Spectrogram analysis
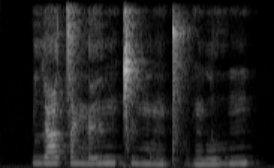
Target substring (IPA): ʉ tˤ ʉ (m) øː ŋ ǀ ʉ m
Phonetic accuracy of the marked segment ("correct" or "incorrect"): incorrect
